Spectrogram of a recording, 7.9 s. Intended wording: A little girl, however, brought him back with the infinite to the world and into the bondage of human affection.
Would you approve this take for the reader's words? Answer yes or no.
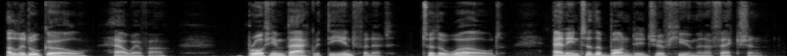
yes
